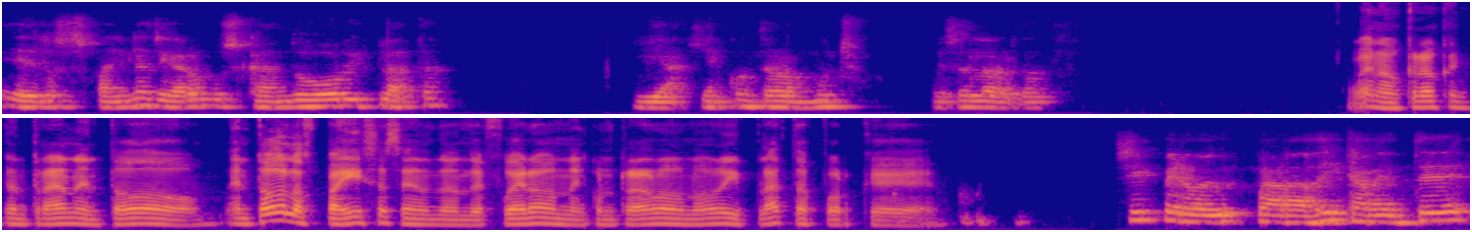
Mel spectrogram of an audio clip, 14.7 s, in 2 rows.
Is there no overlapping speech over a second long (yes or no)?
yes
